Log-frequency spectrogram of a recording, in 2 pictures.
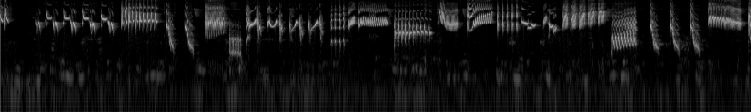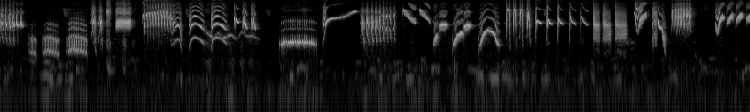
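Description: Asian pied starling (jalak suren) singing a long, varied song of whistles, fast chattering trills, gliding notes and harsh calls, with only brief pauses.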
